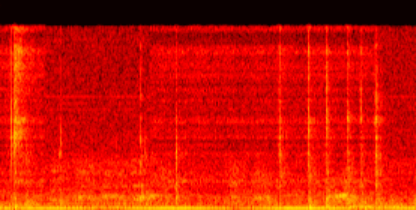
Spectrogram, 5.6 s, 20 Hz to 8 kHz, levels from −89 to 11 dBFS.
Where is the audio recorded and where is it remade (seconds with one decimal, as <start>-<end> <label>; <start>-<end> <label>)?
0.0-0.6 remade; 0.6-2.0 recorded; 2.0-5.0 remade; 5.0-5.6 recorded

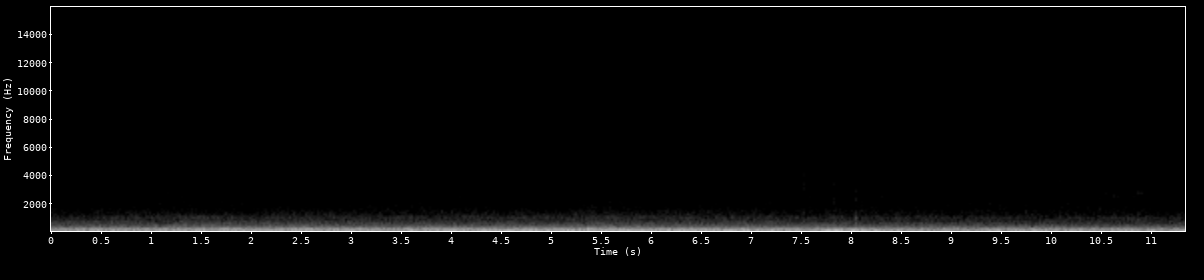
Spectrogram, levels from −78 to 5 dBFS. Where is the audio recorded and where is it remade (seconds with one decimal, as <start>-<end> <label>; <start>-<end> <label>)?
0.0-0.8 recorded; 0.8-2.1 remade; 2.1-4.9 recorded; 4.9-5.9 remade; 5.9-11.3 recorded

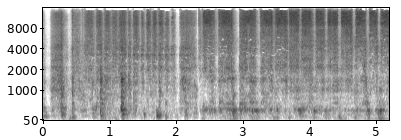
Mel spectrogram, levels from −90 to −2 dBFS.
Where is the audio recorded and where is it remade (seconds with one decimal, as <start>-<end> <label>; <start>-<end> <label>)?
0.0-0.6 remade; 0.6-3.7 recorded; 3.7-4.6 remade; 4.6-5.2 recorded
